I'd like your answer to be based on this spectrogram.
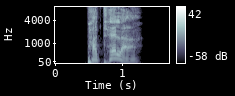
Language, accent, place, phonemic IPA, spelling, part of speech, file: German, Germany, Berlin, /paˈtɛla/, Patella, noun, De-Patella.ogg
- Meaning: kneecap, kneepan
